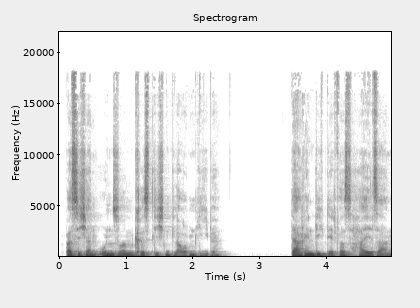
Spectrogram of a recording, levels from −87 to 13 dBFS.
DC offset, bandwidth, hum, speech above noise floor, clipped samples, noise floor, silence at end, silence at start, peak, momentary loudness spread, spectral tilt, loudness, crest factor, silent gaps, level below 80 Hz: under 0.1%; 18 kHz; none; 56 dB; under 0.1%; -77 dBFS; 0 s; 0.1 s; -2 dBFS; 8 LU; -6 dB/octave; -22 LUFS; 20 dB; none; -58 dBFS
